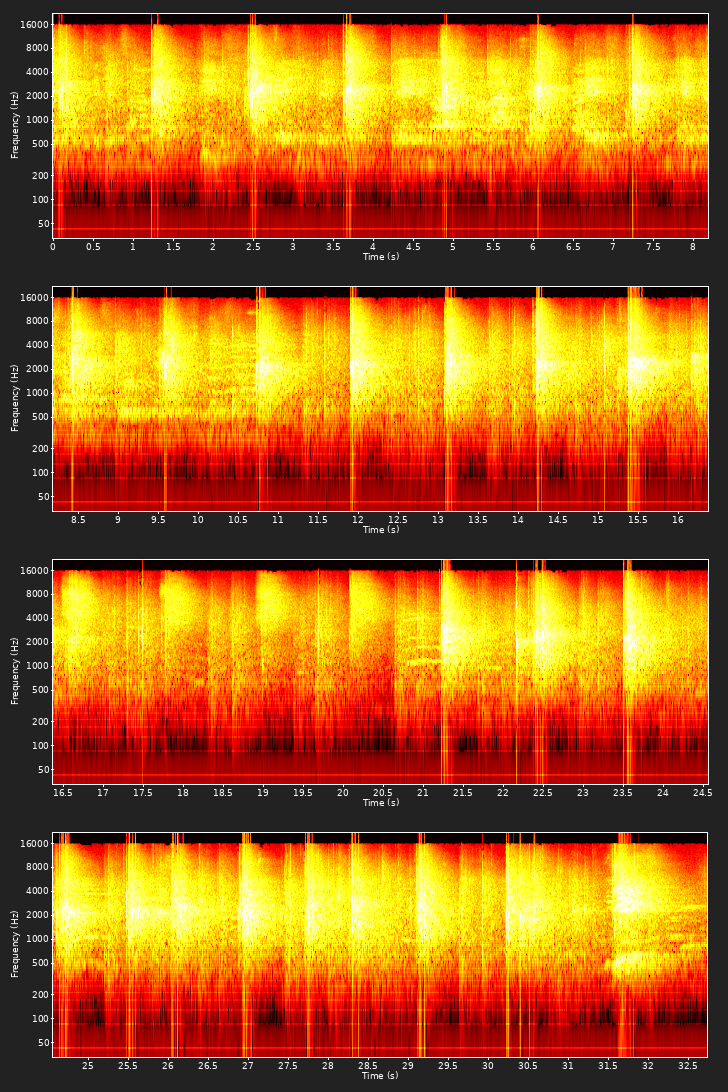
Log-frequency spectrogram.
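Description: A group of children chanting or singing together while clapping their hands in a steady rhythm, a strong clap about every second with lighter claps or stamps between.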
